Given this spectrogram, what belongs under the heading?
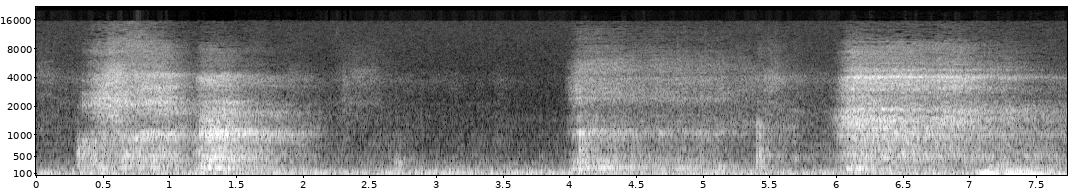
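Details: Repeated loud, noisy nasal breaths and gasps in uneven bursts, like snorting sobs with forceful nasal airflow, during an emotional release in a chiropractic adjustment, breath shifting from frustration and anger toward sadness and crying.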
